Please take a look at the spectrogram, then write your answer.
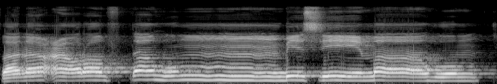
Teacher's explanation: Kita dengungkan apabila bertemu dengan ba, mim bertemu dengan ba, ini namanya ikhfa syafawi.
